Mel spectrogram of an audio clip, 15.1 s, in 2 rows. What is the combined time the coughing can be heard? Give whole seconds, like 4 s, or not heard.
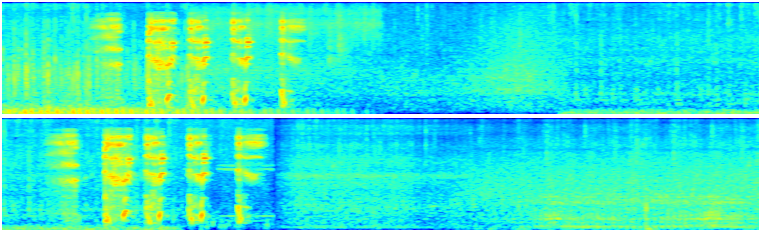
4 s.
